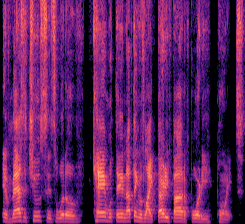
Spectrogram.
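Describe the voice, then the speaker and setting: A man co-hosting a laid-back podcast with his friends, his voice sitting a bit higher than most. He tells stories with lots of animation, drops slang at every turn and throws jokey jabs at the others. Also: normal speed. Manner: animated storyteller, trash-talking, slangy. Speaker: podcast co-host. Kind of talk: casual podcast banter.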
